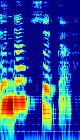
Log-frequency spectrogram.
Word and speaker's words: undersöker: Because so you don't say a sh sound? No. Oh. No, because this is a compound word. Okay. So there is a split between the R and the S. Undersöker.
